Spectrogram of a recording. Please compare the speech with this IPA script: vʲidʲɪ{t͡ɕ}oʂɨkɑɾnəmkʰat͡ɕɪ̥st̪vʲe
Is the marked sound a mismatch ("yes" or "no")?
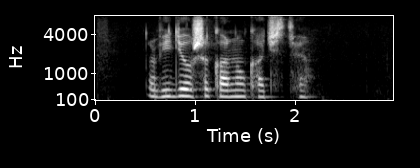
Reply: yes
